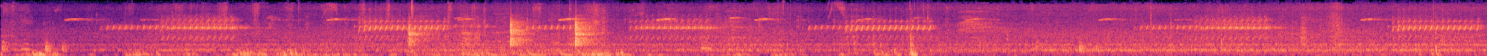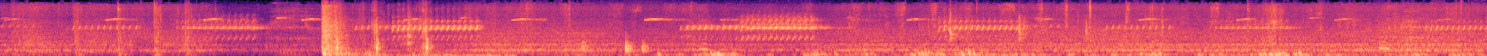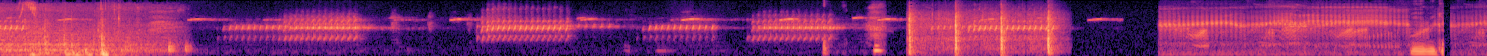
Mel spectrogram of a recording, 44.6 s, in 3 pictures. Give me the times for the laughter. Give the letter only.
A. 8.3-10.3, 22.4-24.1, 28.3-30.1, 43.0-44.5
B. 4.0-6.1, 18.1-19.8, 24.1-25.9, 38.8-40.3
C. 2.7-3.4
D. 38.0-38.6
D.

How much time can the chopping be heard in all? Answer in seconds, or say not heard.
7 s.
